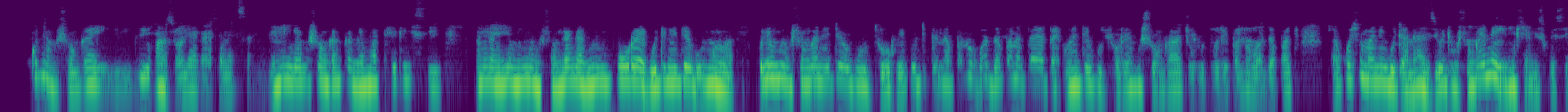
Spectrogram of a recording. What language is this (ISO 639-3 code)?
ndc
